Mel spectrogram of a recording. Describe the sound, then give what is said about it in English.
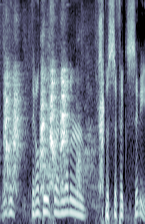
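A dog attacking his own tail lets out growls, quick yips and short barks with a little whimpering, while a person keeps talking over the scuffle. “That sound you heard, by the way, was my dog attacking his own tail.”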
